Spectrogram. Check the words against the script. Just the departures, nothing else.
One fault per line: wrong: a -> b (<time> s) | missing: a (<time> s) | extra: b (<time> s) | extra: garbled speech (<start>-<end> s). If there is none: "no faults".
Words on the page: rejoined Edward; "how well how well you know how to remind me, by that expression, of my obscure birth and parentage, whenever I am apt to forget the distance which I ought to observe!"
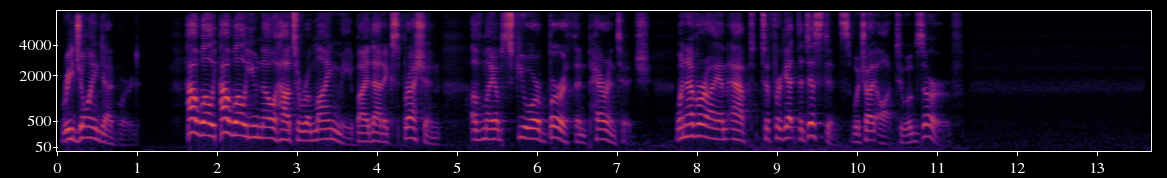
no faults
